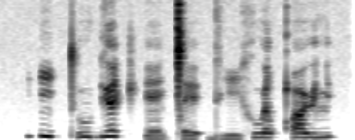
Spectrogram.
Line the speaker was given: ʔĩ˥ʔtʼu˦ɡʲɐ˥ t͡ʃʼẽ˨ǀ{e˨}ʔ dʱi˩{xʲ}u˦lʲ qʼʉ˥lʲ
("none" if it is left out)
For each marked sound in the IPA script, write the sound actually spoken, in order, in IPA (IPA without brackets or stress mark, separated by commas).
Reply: e˩, x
